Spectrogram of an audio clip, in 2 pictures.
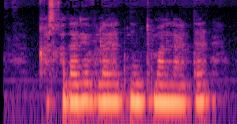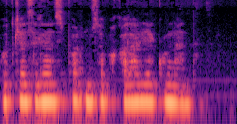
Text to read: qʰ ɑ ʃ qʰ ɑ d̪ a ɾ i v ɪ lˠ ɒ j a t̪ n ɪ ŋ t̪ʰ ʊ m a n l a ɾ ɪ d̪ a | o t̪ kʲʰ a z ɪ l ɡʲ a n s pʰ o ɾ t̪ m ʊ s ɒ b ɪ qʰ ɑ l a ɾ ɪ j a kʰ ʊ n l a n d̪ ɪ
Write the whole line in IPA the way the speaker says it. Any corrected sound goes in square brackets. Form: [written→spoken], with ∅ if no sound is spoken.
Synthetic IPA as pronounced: qʰ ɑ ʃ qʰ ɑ d̪ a ɾ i v ɪ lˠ ɒ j a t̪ n ɪ ŋ t̪ʰ ʊ m a n l a ɾ ɪ d̪ a | o t̪ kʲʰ a z ɪ l ɡʲ a n s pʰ o ɾ t̪ m ʊ s ɒ b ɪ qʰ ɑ l a ɾ ɪ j a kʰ ʊ n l a n d̪ ɪ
